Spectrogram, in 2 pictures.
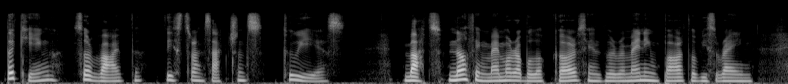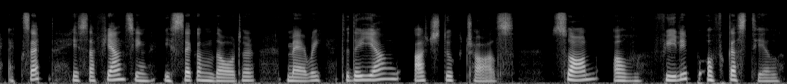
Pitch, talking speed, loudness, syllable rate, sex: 180 Hz, 135 wpm, -22 LUFS, 4.6 syllables/s, female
